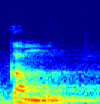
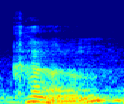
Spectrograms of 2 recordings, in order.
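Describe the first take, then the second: First: The first sound is a plain k, without breath. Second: The first sound is a breathy kh, with air. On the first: The speaker calls it wrong. "इसको ये ना कहो कम।" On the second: The speaker calls it right. "आपको कहना चाहिए कम"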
